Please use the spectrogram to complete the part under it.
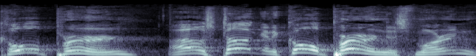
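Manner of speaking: loud, high race-broadcaster voice. Imitating how a broadcaster says a driver's name: Darrell Waltrip impression. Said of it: "to hear Darrell Waltrip going".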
